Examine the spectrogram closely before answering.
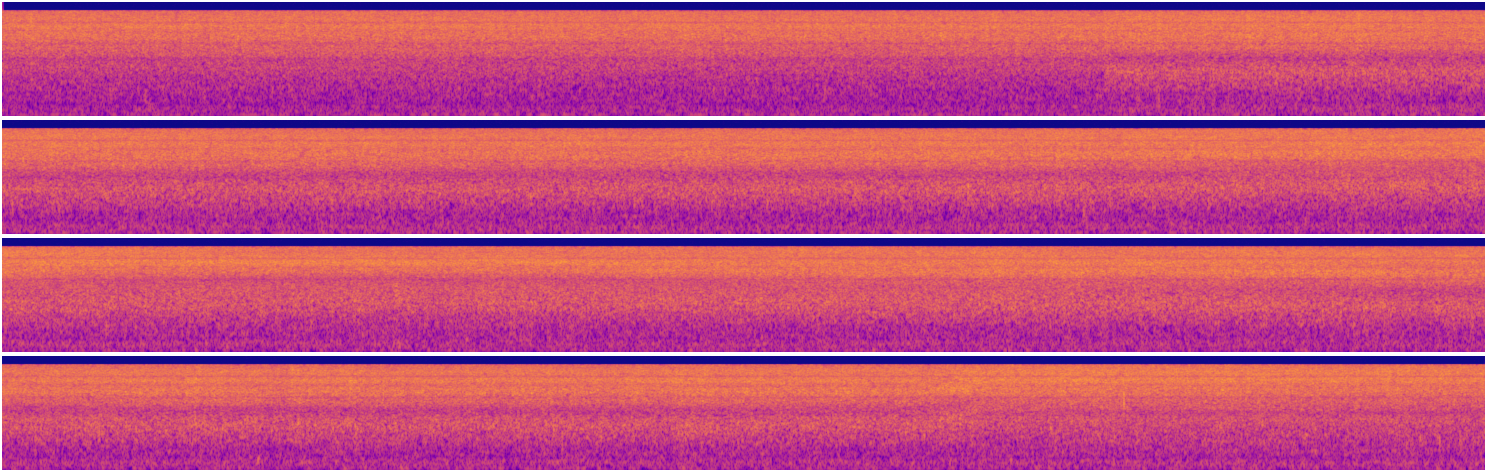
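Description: Floodwater pouring over a mill dam's spillway into churning water below: a steady, loud rush of falling water that gets a little louder and brighter about five seconds in.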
